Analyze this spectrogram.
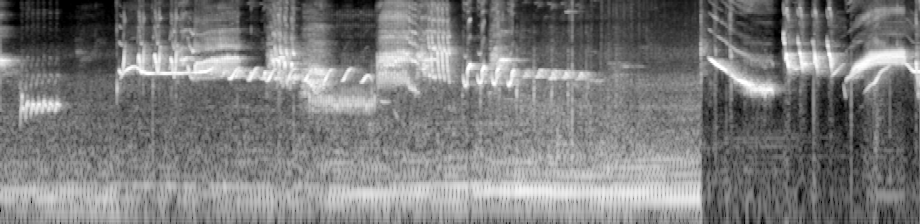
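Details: Vigorous song of a tame Asian pied starling, serving as a lure for young birds: dense buzzy chatter and rattling notes for several seconds, then clean swooping whistles after a sudden drop in background hum.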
